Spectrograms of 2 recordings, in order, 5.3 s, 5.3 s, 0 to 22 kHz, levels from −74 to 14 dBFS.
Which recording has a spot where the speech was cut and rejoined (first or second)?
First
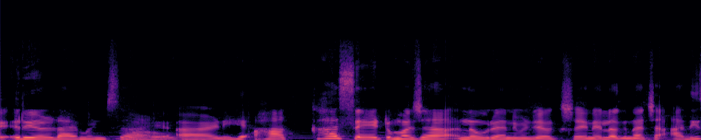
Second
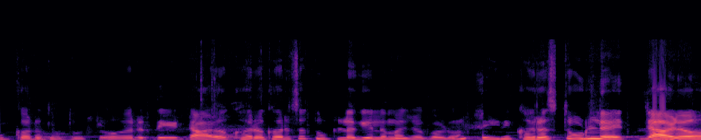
second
